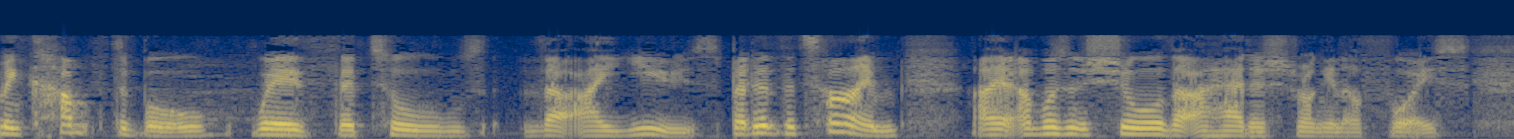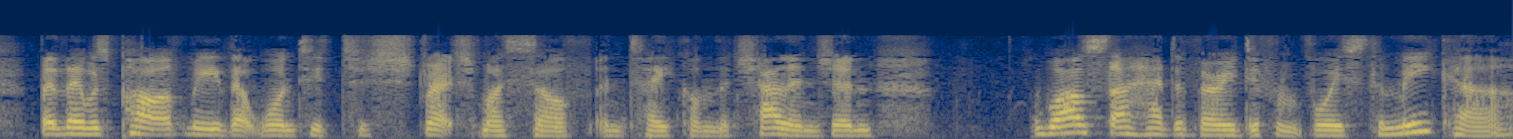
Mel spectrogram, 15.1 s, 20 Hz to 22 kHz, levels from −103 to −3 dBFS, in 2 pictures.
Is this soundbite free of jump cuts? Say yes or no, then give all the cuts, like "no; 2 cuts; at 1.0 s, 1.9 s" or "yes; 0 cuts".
yes; 0 cuts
